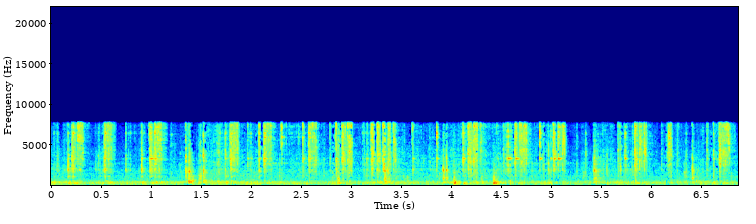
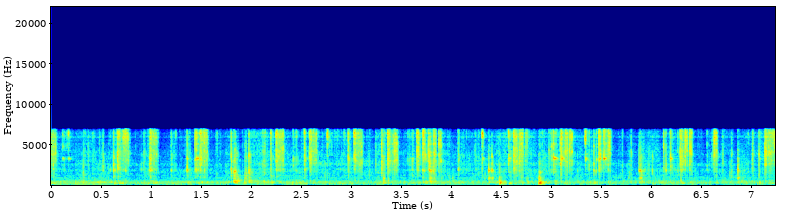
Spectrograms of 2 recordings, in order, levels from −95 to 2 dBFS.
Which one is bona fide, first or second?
first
